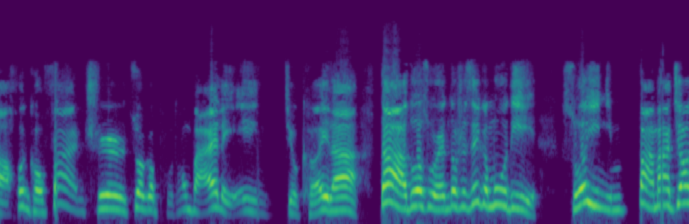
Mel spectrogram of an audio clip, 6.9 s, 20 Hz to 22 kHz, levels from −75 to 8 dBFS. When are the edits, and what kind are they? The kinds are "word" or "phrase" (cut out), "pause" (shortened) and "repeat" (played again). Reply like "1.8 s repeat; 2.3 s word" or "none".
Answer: 3.7 s pause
